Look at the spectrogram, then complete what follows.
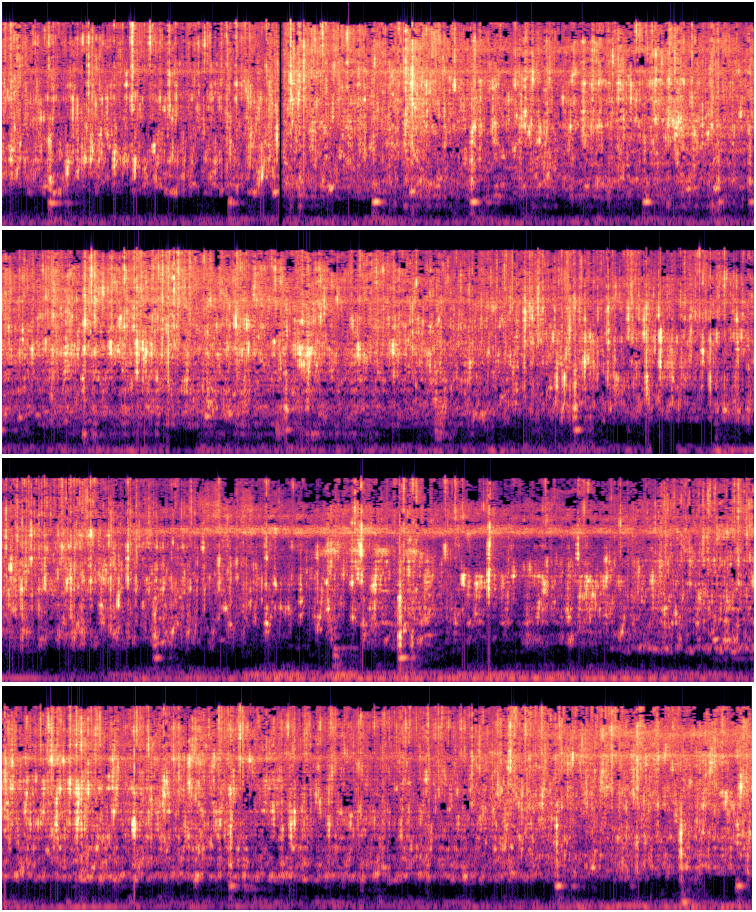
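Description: A thin stream of water trickling from a bamboo spout and splashing into a small pond, with a steady patter of drips.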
